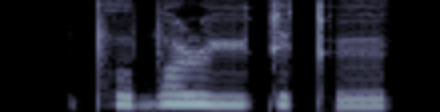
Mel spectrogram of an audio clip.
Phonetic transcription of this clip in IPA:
pʰʊ˧bɔ˥ ɭyː˧kɪ˧ kʼʏ˩

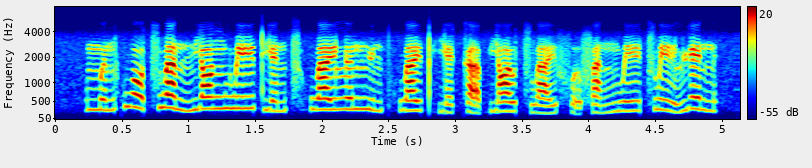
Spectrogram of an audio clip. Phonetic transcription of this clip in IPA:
mə˨˦nkwɔ˥˨t͡swa˥˨nn̪jɑ˦ŋ lwe˦ɪ̯t̪jɛ˨˦nt͡sʰwa˦ɪ̯ lə˦nn̪y˨n pʰwa˦ɪ̯t̪ʰjɛ˨˦ kä̰˨˩ pjɑ˦ʊ̯ t͡swa˨˦ɪ̯ fɤ̰˨˩fa˨˦n n̪we˦ɪ̯t͡swe˥˨ɪ̯ lɥɛ˥˨n

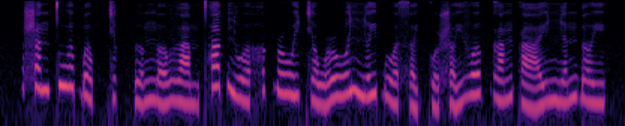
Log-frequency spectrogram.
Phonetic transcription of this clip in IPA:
ʂa˧nt̪u˧ə̯ɓəː˨˩p̚ cə˨˩k̚ʔɨ˨˩˨ə̯ŋəː˨˩˨ va˨˩m t̪ʰa˦˥k̚ɲu˨˩ə̯ hə˦˥k̚ɹu˧jcə˨˩wɹu˧˥ə̯ ɲə˧˥j ɓu˨˩ə̯ sə˨˩˨jku˨˩˨ʂə˨˩˦j vəː˦˥k̚ɣa˧˥ŋkaː˨˩˦j ɲɛ˧˥nɗə˧j

